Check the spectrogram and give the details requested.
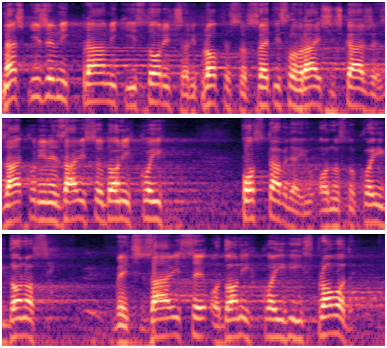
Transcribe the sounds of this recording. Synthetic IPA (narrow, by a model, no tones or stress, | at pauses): naʃkɲiʒe̞ʋnikpɾaːʋnikiːst̪o̞ɾit͡ʃaɾipɾo̞fe̞so̞ɾsʋe̞t̪islˠaʋɾajʃit͡ɕkaːʒezaːko̞njene̞zaːʋisiod̪o̞nixko̞jix | po̞st̪aʋʎajuʔo̞d̪no̞snoko̞jiixd̪o̞no̞si̥ | ʋe̞t͡ɕzaːʋiseʔo̞d̪o̞nixko̞jixixspɾo̞ʋo̞d̪e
